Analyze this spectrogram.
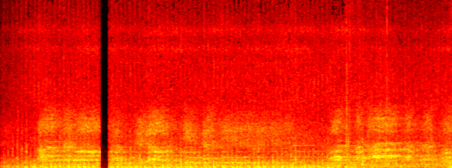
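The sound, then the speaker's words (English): A helicopter hovering above a field fills the scene with a loud, steady rotor roar and whine, continuous throughout apart from a split-second dropout, with faint crowd noise mixed underneath. “A helicopter hovers above a field.”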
